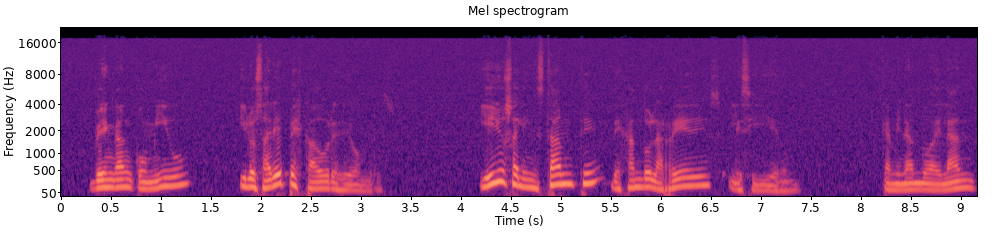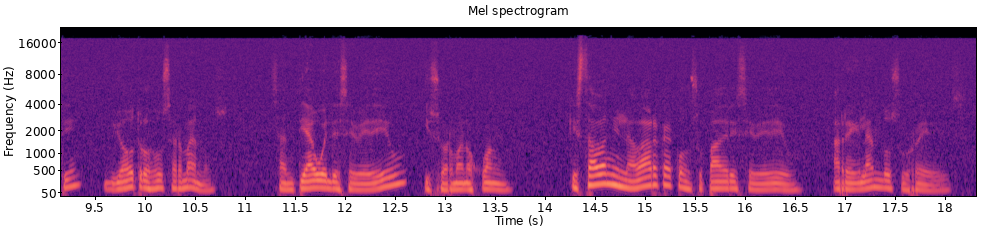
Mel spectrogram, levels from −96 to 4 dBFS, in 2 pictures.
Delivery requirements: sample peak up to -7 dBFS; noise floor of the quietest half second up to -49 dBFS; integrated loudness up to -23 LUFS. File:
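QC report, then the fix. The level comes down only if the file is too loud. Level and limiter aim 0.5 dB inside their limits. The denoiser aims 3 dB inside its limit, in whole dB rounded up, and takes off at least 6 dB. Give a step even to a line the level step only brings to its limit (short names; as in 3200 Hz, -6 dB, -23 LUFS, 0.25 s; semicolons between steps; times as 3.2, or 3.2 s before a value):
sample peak -12.0 dBFS: OK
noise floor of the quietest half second -45 dBFS: fail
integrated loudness -27.5 LUFS: OK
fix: denoiser 7 dB, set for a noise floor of -45 dBFS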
